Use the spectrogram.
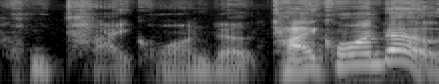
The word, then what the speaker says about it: Taekwondo: Blues Brothers but yeah no Kung Fu Taekwondo Taekwondo that's how you say it and uh yeah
